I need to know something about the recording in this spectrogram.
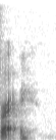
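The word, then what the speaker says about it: Raey: Ray, it's R-A-E-Y. – I think that's Ray. – Ray, okay. – I would say Ray.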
